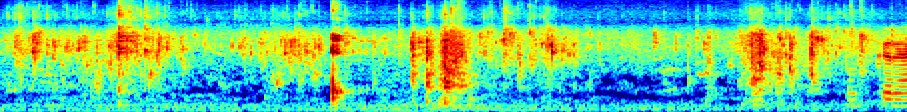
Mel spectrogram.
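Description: Hands washed under running water, close splashing and dripping that rises and falls with a few sharper knocks, with a voice speaking intermittently.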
